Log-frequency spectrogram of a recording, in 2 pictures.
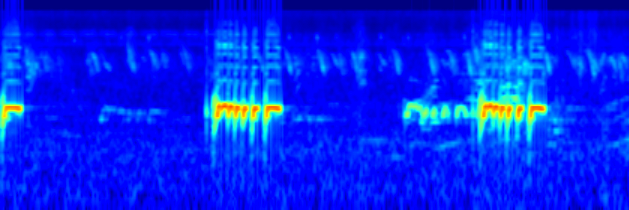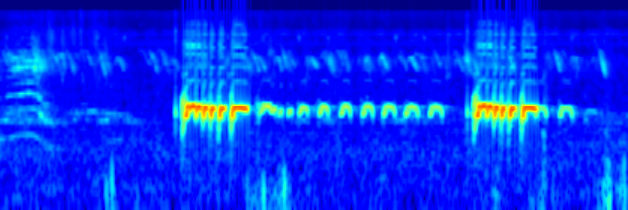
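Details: Zebra dove lure bird for calling rivals repeats loud trilled rolling coos every two to three seconds, five phrases in all, one followed by a long string of soft evenly repeated pulsing notes.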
